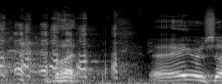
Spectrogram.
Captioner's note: everyone laughs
